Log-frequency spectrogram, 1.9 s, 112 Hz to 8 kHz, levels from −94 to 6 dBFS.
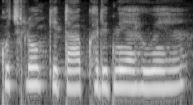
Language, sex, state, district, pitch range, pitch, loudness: Hindi, female, Jharkhand, Garhwa, 230-250 Hz, 235 Hz, -13 LUFS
